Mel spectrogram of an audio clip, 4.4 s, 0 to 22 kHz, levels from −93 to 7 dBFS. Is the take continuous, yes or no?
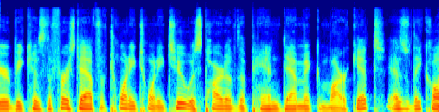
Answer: no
